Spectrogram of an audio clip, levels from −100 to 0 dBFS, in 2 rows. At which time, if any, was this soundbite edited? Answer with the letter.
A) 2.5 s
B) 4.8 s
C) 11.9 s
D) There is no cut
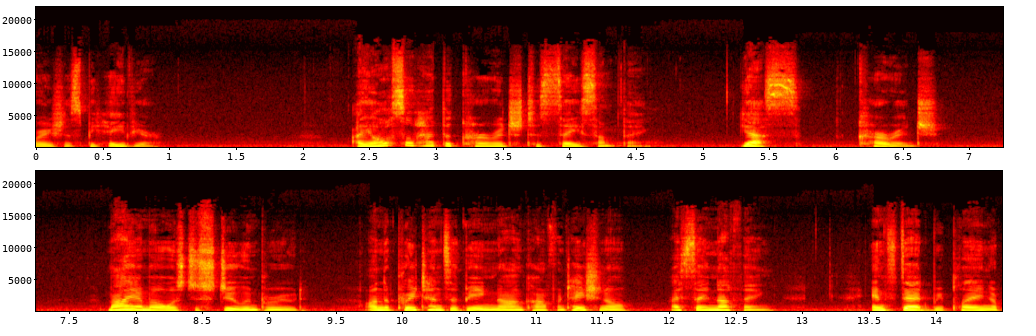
D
